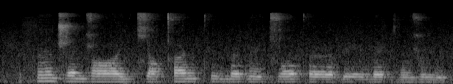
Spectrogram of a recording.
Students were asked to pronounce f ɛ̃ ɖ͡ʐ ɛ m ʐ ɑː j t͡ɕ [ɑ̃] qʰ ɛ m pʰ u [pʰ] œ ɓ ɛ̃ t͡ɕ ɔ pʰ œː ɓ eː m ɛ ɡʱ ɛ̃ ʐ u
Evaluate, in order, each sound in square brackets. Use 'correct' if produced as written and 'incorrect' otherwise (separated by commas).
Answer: incorrect, incorrect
